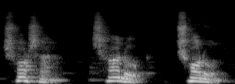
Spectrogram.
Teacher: উচ্চারিত হচ্ছে শব্দের গোড়ায় যখন ম ফলা উচ্চারিত হয় না সেটা আশ্রয়ী বর্ণটা সামান্য নাসিক্য প্রভাবিত হয়ে ওঠে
